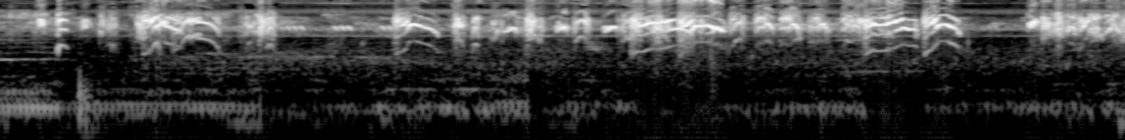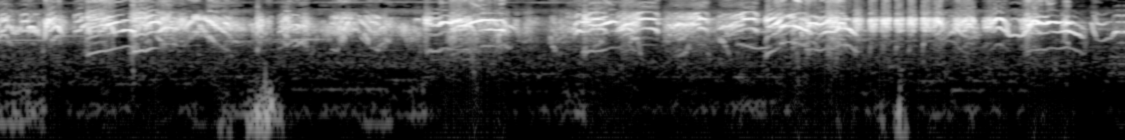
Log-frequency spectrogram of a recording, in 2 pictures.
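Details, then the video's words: Provoked white-rumped shama fighter delivering a long, busy stream of high whistled notes and quick rising-falling slurs, many short phrases packed closely together with little pause, against a quiet low hum. "PANCING EMOSI TES MENTAL FIGHTER SOGON"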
